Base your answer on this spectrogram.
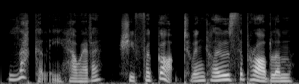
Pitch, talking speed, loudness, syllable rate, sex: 185 Hz, 160 wpm, -20 LUFS, 6.0 syllables/s, female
